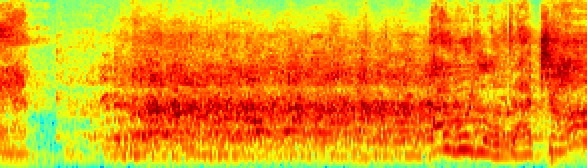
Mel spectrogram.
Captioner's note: audience laughing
